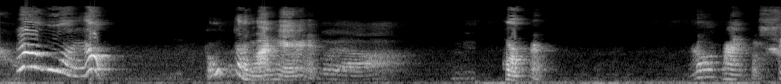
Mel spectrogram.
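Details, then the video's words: Indoor pet parrot that imitates human speech such as "Long time no see"; short high-pitched word-like calls with sliding tonal contours, repeated in several bursts among people talking in a quiet room. "연구대상 앵무새"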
